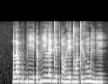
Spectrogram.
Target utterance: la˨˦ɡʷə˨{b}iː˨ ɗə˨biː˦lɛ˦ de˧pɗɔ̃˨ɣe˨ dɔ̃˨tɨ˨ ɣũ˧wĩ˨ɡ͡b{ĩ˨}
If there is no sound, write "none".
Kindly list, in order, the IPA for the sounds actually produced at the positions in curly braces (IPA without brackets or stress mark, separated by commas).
b, ĩ˨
